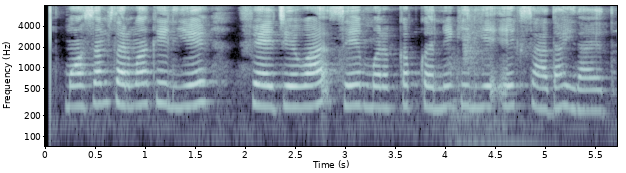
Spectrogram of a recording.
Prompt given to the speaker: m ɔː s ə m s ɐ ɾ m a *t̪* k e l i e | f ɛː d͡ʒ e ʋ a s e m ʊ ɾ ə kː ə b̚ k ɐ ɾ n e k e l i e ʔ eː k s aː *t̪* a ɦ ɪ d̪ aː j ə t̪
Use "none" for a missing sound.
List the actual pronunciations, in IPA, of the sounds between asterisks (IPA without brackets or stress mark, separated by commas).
none, d̪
